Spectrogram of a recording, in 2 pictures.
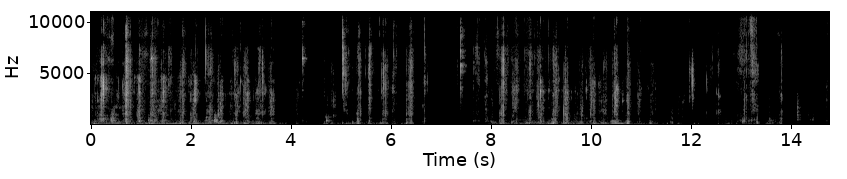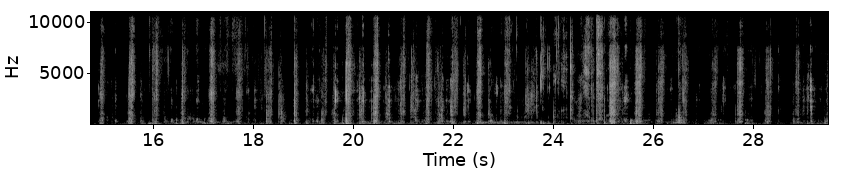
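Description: Close-miked chewing and wet crunching of spicy seafood fried rice with chopped octopus and abalone, made of dense runs of short mouth clicks. The chewing stops twice for a few seconds.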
